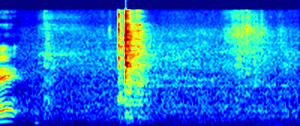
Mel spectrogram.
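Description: A single short clatter a little under a second in, as a hand screwdriver is set down on a hard tabletop.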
